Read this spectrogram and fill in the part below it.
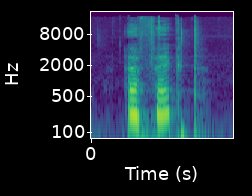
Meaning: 1. effect (result) 2. effect (illusion produced by technical means) 3. effect (scientific phenomenon, usually named after its discoverer)
- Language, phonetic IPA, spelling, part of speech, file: Czech, [ˈɛfɛkt], efekt, noun, Cs-efekt.ogg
